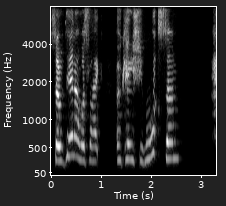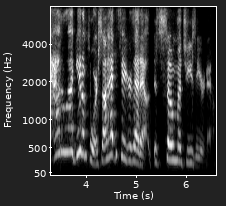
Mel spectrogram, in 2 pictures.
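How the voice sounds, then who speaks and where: With an American accent, a woman speaks at a fairly quick pace in a high pitch. Her pitch swings very wide and her loudness rises and falls a lot. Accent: thick rural. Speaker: network marketer. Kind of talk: casual chat. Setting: livestream interview. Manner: animated.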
